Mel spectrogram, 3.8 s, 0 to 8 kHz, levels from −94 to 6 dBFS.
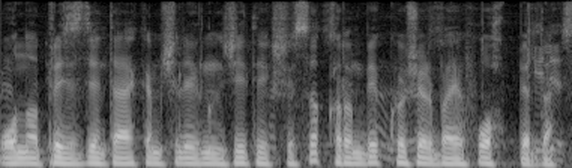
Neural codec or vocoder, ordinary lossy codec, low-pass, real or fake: none; none; none; real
